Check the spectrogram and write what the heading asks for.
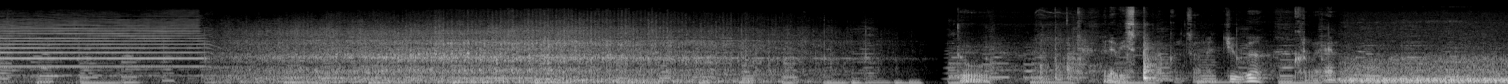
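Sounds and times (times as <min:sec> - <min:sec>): locomotive air horn blast: 0:00.0 - 0:02.2
train rumbling and rattling past: 0:02.1 - 0:09.2, 0:13.4 - 0:15.0.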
